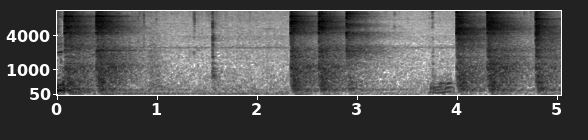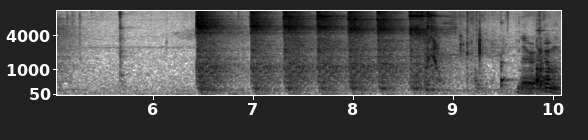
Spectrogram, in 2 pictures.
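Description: Socket ratchet clicking in short bursts of quick clicks, with pauses between them, as it winds out the stub axle retaining bolts on a front swivel hub.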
